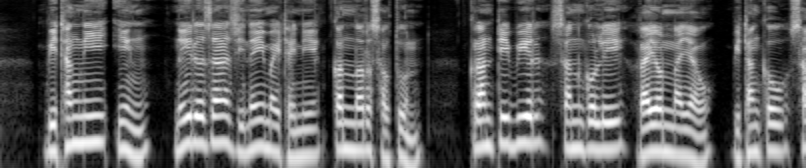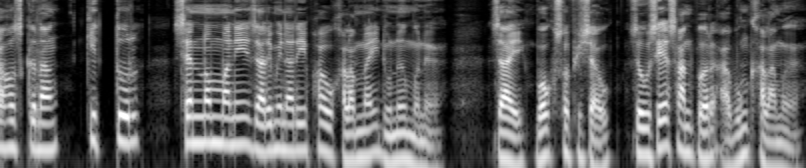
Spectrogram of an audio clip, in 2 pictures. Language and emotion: Bodo, neutral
